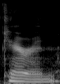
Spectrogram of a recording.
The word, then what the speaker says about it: Keren: I'm a Karen, but not like the way that, you know, the name is spelled. It's spelled Keren. And it's a race of people who the word Karen means horn.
